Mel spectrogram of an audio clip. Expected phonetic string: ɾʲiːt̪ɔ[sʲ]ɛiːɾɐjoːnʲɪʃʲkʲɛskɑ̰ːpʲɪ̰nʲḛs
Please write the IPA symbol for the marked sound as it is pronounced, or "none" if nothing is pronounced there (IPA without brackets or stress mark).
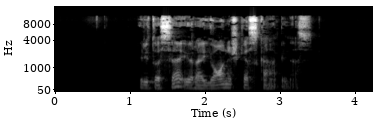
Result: sʲ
